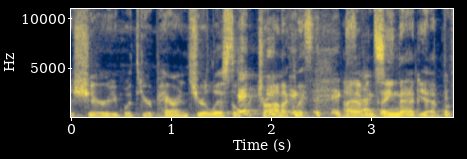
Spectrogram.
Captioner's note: laughs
